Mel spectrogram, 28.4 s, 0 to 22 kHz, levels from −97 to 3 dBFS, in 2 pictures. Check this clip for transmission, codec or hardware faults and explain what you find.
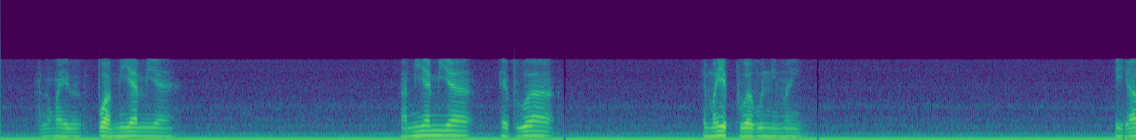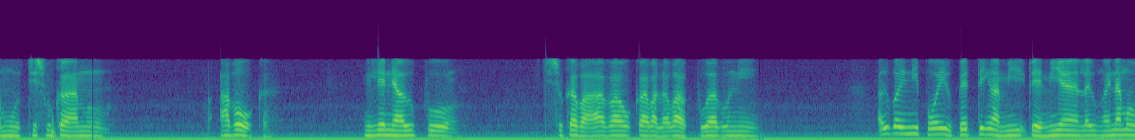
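Two faults are present: the whole recording passes through a Bluetooth CVSD headset codec, and five short bursts of unconcealed Bluetooth headset packet loss break up the speech.

The CVSD headset codec runs throughout at 64 kbps. It encodes each sample as a single up-or-down bit with an adaptive step. Nothing above 4 kHz survives, so the speech sounds narrowband. Sibilants turn scratchy, loud high content distorts where the step can't keep pace, and a granular hiss sits underneath.

The packet loss falls at 7.04–7.07 s just after "amiamia efua", 10.21–10.24 s, 14.03–14.07 s, 15.34–15.37 s just after "tsi sugar", and 23.68–23.74 s. In each, roughly 19 to 26 ms of audio is lost across several packets and replaced by silence or an idle pattern, not concealed. The gaps have hard edges and leave a brief rough chop.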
